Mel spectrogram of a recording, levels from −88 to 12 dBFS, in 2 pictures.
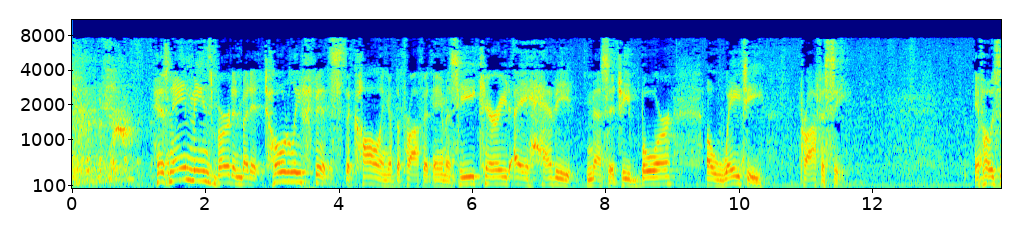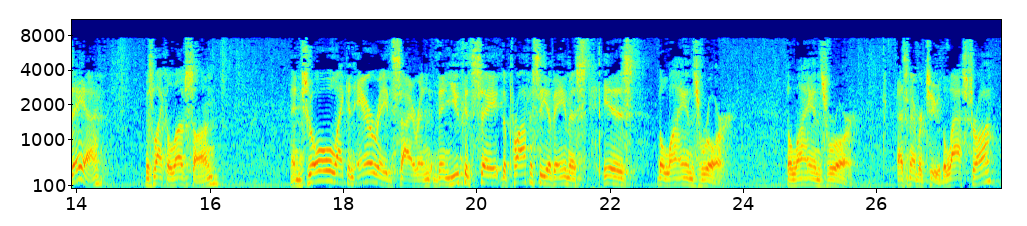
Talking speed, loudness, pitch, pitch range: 125 wpm, -15 LUFS, 130 Hz, 115-160 Hz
